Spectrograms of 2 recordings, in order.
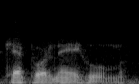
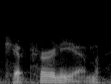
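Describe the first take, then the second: First: It has the Hebrew-style pronunciation. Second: It has the common English pronunciation. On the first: The speaker calls it right. "This is the way the Hebrews pronounce Capernaum" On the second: The speaker calls it wrong. "it's not Capernaum"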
